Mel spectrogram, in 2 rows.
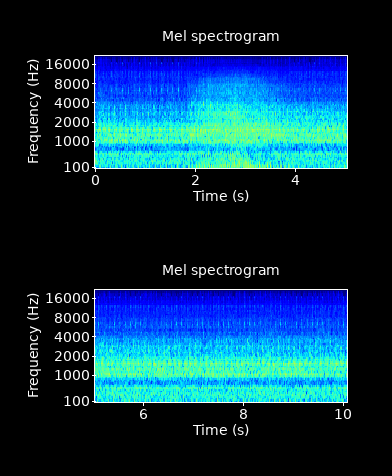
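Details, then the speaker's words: Honda Vario 125 scooter, owner suspects worn connecting rod; idle right after adding thick oil treatment to fresh Shell 20W-50, steady fast ticking knock about three a second, slightly less harsh; knocking at idle persists. "Ini lebih suaranya tidak gitu kasar, karena gue nggak tahu nanti kalau sehari 2 hari gitu nanti hasilnya kayak gimana."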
